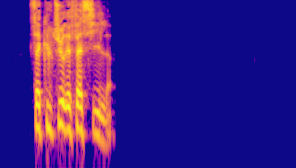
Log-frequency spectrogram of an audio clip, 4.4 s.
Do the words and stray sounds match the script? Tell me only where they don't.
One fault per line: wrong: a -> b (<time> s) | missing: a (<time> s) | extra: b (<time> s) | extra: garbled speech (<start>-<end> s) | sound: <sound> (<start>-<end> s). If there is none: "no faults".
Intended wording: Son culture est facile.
wrong: Son -> Sa (0.5 s)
